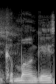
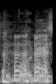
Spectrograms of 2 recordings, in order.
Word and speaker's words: Kamoinge: You see the Kamoinge standard. The Kamoinge standard whatever you personified. choose, I'm okay with it. There you go. Sounds good. By the way, we keep mentioning the word Kamoinge.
